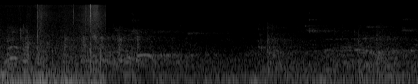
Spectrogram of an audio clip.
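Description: Faint sounds of a squash rally: a few sharp knocks of the ball off racket and walls in the first second and a half, and short squeaks of shoes on the wooden court floor.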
